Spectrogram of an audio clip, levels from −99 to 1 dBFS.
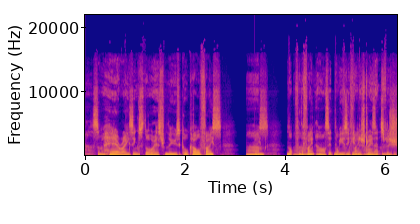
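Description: A doubled audio track starts abruptly at 3.39 s and runs to the end. A second full-band copy of the speech follows roughly a second behind, about 5 dB quieter, with no decay or room colour. It is likely captured again through a slower path.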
